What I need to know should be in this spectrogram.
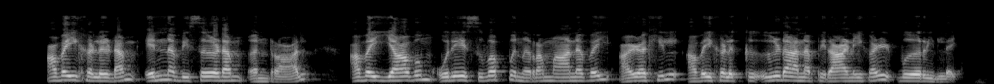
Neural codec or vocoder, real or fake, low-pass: none; real; 9.9 kHz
